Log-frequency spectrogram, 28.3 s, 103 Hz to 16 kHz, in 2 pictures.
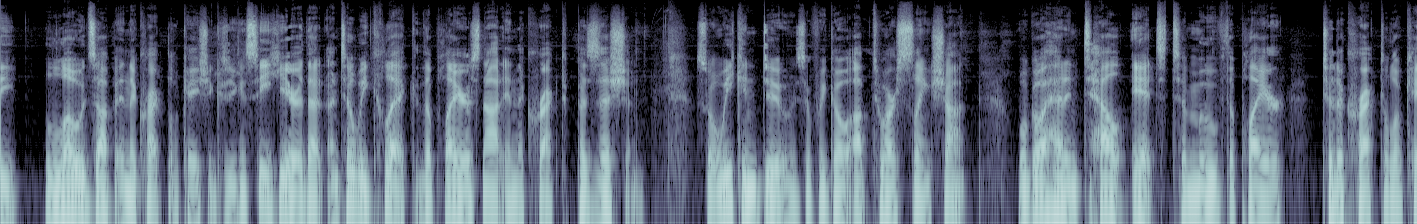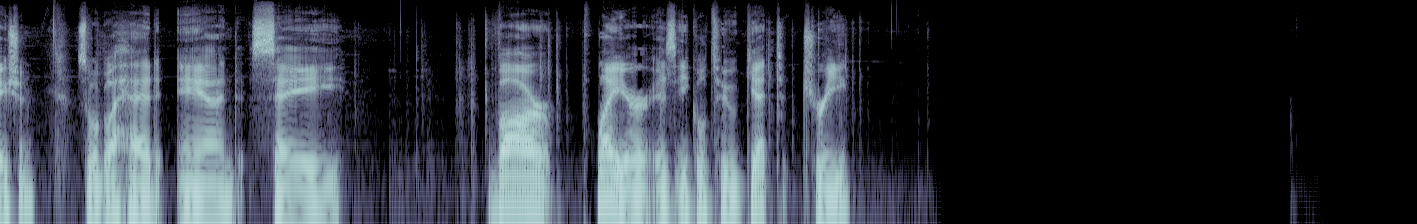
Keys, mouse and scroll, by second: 3.8 click, 6.3 click, 7.5 scroll, 8.9 scroll, 9.5 click, 9.9-10.3 scroll, 10.6 middle click, 12.2 click, 14.9 Return, 18.4-23.7 typing, 26.9 Down, 26.9 Return, 27.9-28.3 typing.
